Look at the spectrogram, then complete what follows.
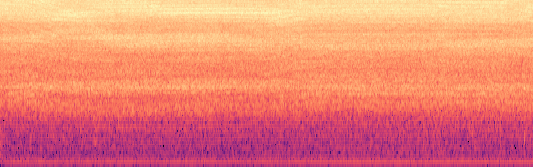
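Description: Ninja Foodi pressure cooker venting steam through its pressure-release valve in a quick release at the end of pressure cooking: a steady hiss.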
